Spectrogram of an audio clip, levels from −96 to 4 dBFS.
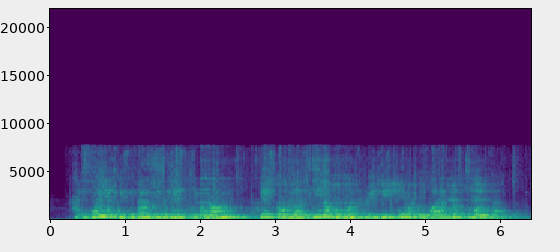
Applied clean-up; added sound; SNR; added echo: neural separator model SepFormer DNS4.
